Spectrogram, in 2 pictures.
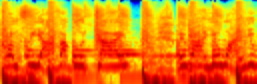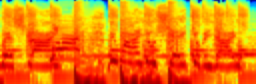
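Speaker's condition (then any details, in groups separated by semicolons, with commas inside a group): No condition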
